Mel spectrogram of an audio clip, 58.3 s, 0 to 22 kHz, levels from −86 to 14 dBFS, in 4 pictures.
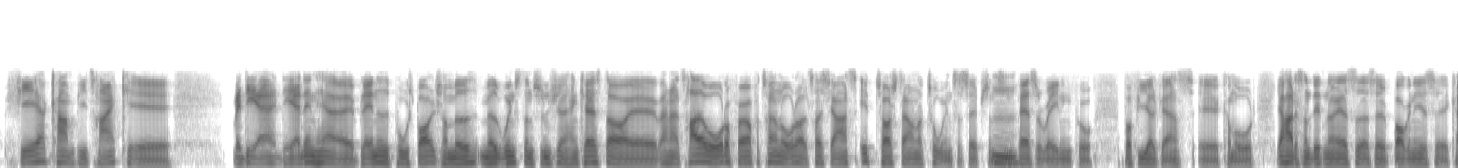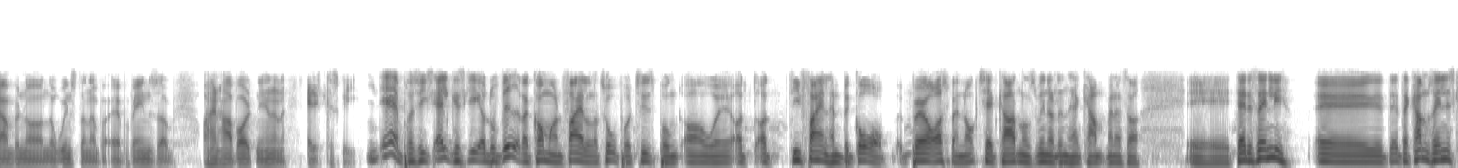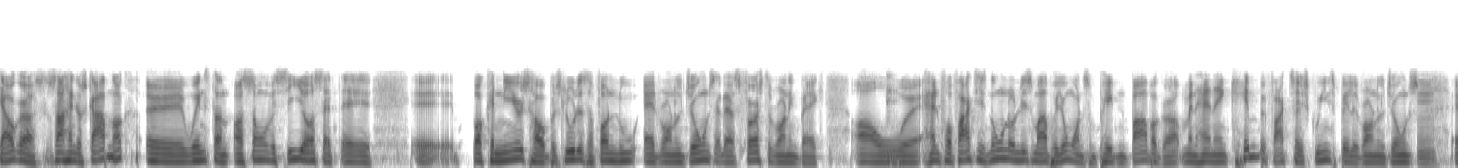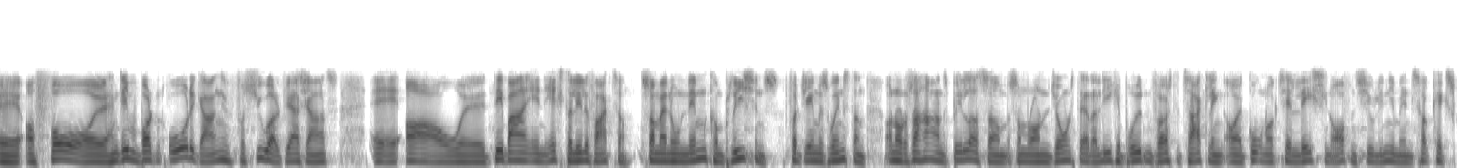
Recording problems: high frequencies cut off; severe; nothing above 4 kHz

